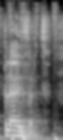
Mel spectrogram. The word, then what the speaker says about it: Kluivert: Patrick, yo yo escuchado las pronunciaciones diferentes. Kloivert, Kluivert, ¿cómo se dice? ¿Cómo lo diría? En holandés decimos Patrick Kluivert. Clo. Okay. Como Cierto. Kluivert.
